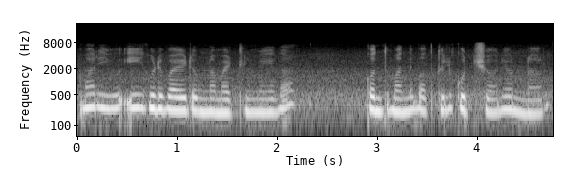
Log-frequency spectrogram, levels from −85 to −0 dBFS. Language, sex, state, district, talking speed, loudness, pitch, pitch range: Telugu, female, Andhra Pradesh, Srikakulam, 140 wpm, -15 LUFS, 220 Hz, 205-245 Hz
